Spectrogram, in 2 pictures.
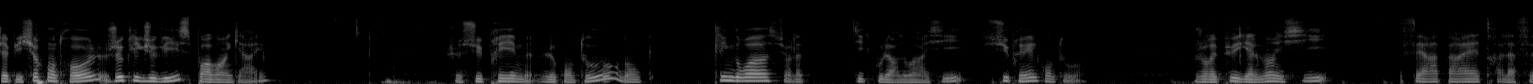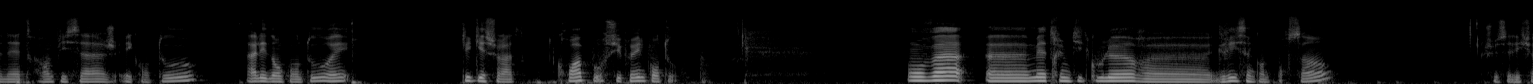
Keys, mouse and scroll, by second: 1.2-4.4 ctrl+drag, 9.1 right click, 10.0 click, 13.9 click, 17.8 click, 18.9 click, 28.0 click, 30.5 click.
